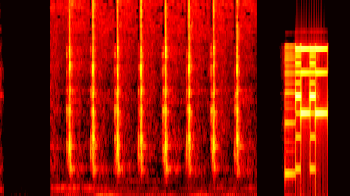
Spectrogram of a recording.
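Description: Clock-ticking countdown sound effect, about three ticks a second for roughly two and a half seconds. Near the end comes a short, bright chime of a few notes, a quiz 'correct answer' cue.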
